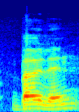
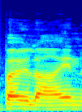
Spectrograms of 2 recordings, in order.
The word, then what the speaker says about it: Bowline: Um and it's actually pronounced um Bolan not boline or bow line but to be honest I've given up now.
